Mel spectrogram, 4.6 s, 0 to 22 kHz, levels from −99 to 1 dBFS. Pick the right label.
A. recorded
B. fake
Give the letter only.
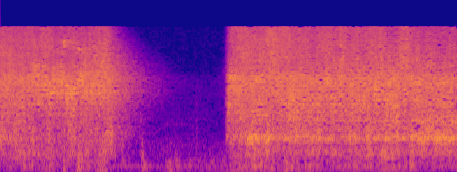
B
